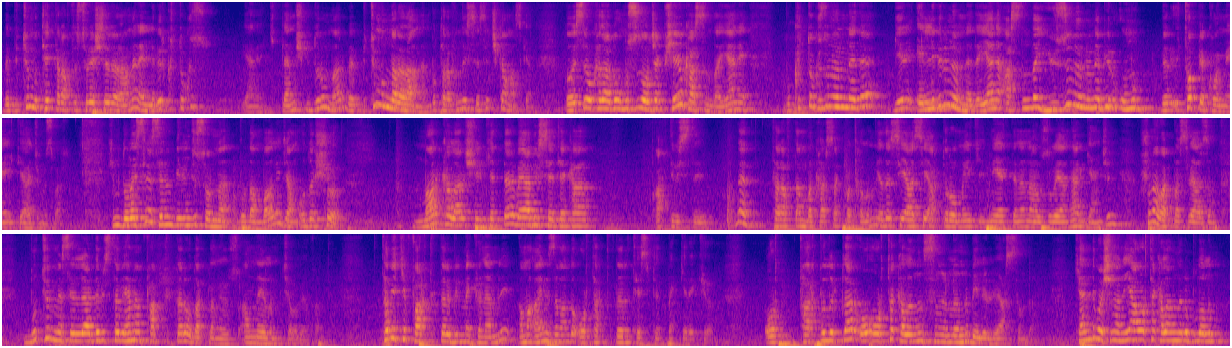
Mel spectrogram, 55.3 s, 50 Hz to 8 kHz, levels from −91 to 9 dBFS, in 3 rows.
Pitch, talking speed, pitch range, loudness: 180 Hz, 130 wpm, 155-215 Hz, -25 LUFS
